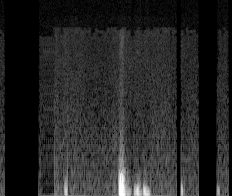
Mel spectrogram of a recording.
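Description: Computer mouse clicks heard as a few dull, low thumps: a faint one, then the loudest followed by a quick run of three or four softer ones, and a last faint one.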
